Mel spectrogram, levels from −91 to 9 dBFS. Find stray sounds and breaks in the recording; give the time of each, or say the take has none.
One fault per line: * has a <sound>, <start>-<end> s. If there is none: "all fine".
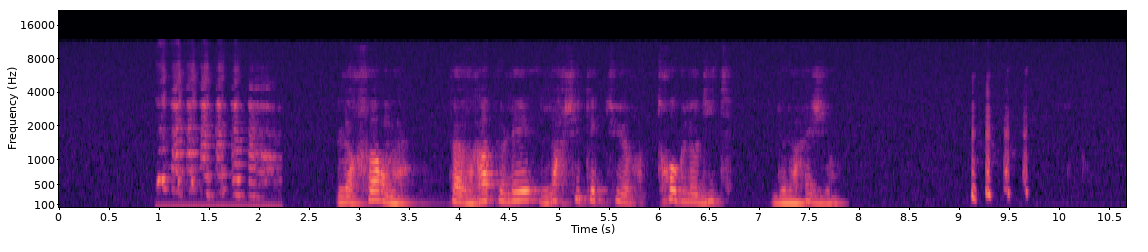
* has a laugh, 1.0-2.2 s
* has a laugh, 9.1-9.7 s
